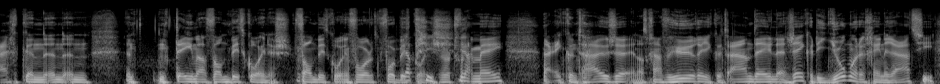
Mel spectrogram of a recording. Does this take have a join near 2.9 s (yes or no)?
no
